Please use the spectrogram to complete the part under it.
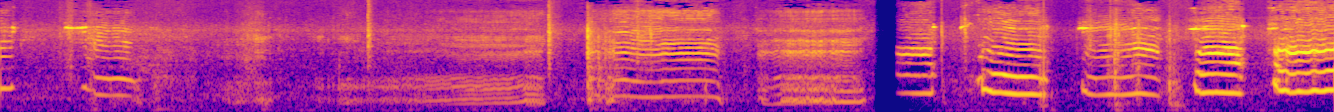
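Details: Basenji confined in a pet carrier, which it does not tolerate, whining in a quick series of high, wavering, sliding whimpers, some short and yelping, others drawn out, with rustling between them.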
